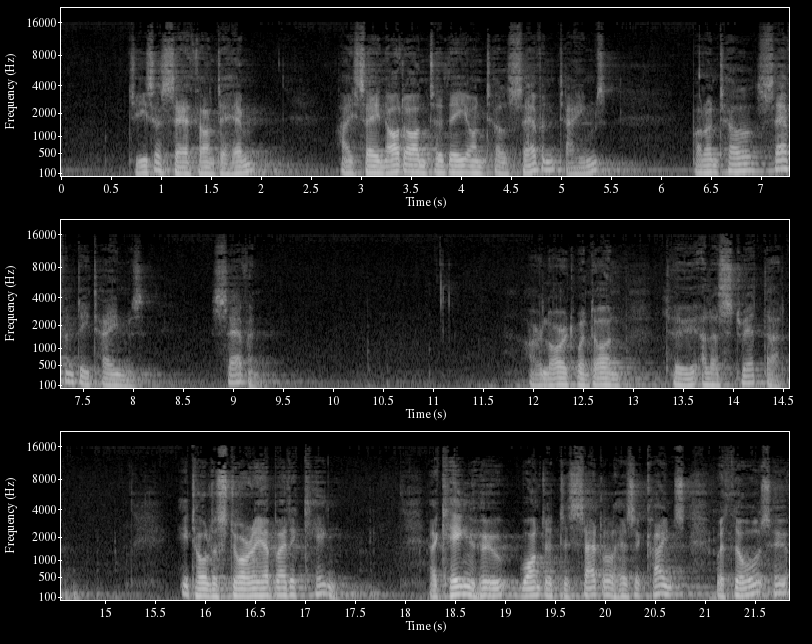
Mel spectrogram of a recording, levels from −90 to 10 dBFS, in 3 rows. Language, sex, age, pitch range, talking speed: English, male, 60-79, 115-145 Hz, 115 wpm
